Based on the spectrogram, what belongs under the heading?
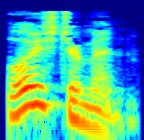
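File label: "oysterman", British English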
